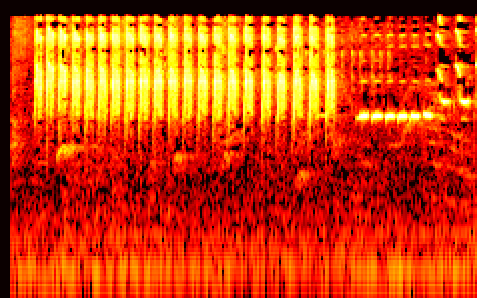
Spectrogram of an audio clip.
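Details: White-rumped shama (murai batu) singing agitatedly and vigorously (gacor): a fast series of about eighteen bright, buzzy high notes, then a short run of clear, evenly repeated whistled notes and sharp upward flicks.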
